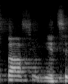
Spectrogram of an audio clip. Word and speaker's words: Spatie: Is there a t sound at the end of the name of your company or not? Is it purely just Spatie? – Yeah. – Sometimes I hear a little T and sometimes I don't. So no, it's Spatie. It's like your pronunciation for Spatie is like 10 out of 10. It's perfect.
